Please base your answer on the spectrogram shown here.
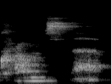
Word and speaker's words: crumbs: size of those individual crumbs and you notice that the be very silent so whenever you see a word ending and the the B is always silent so another example would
